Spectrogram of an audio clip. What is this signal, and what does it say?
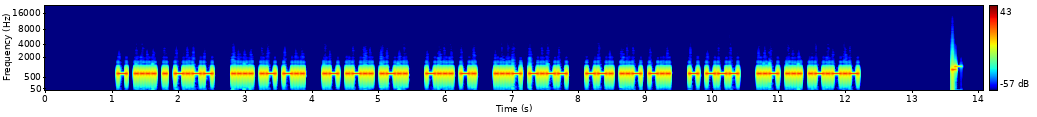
Morse code, heard as a keyed tone, about 27 wpm, 700 Hz. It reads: THEY HAD ALL BN VY GUD TO US.
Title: Sentences from Top 200 Words and Abbreviations 28wpm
